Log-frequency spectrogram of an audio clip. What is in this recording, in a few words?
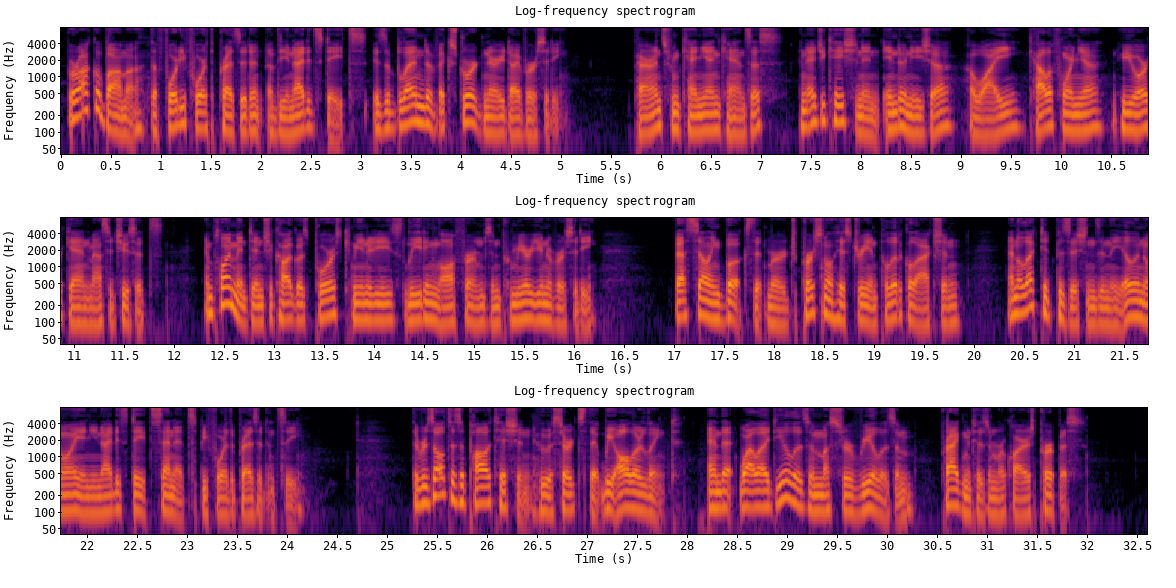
Audiobook; Barack Obama for Beginers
